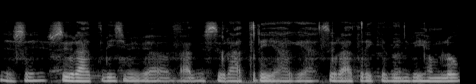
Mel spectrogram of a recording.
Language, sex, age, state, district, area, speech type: Hindi, female, 60+, Uttar Pradesh, Ghazipur, urban, spontaneous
